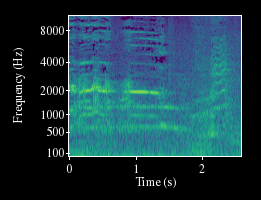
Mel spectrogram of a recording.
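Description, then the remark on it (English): A rooster at the Colorado State Fair in Pueblo crows loudly, a long strained call that rises and falls, followed by a shorter second cry over faint barnyard background noise. “But 4-H isn't just about chickens, pigs, horses, and cattle, and it's not just for farm kids anymore.”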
